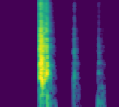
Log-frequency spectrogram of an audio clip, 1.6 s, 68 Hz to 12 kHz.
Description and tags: This sound was Recorded on Iphone 6 and was cleaned up with audacity
The sound is of a Cardboard box being split in half by hitting it the box has weight inside so, one side swings hitting the side of the table.
Enjoy!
